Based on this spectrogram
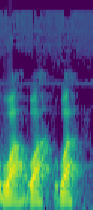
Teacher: Waw must be pronounced like wa, wa, wa, not va, like V in English. It's not V in English, it's wa.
